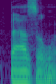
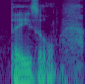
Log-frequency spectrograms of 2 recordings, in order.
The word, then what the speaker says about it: Basil: just think that I'm some kind of Basil instead of Basil. I tried to add like an amazing word to my nickname, like Basil the Amazing, because it rhymes, so people have a clue that I tried to make it sound like Basil.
